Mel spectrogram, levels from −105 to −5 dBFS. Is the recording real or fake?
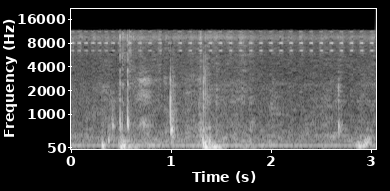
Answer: real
